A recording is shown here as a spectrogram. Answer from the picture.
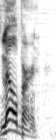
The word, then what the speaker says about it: Melbourne: I'm like, Ron, it's Melbourne. It's Melbourne, Gil. That's how the natives pronounce it.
